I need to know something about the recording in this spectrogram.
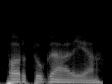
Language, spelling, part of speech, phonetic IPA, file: Polish, Portugalia, proper noun, [ˌpɔrtuˈɡalʲja], Pl-Portugalia.ogg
